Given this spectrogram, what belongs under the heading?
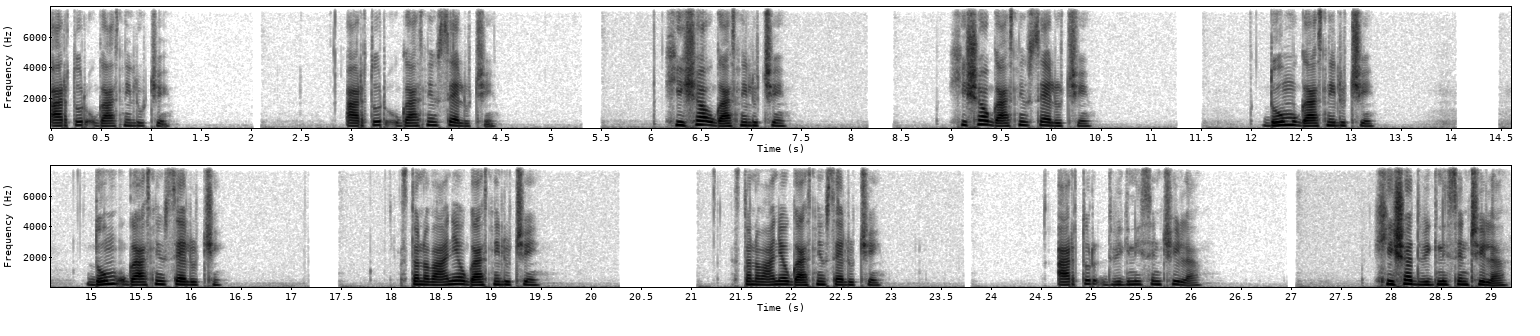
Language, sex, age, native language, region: Slovenian, female, 30-49, Slovenian, Central Slovenia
